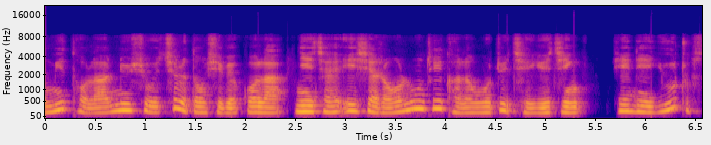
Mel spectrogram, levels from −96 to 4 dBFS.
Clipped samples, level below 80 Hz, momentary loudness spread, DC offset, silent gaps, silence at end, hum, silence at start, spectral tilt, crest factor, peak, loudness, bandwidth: under 0.1%; -66 dBFS; 5 LU; under 0.1%; none; 0 s; none; 0 s; -6.5 dB/octave; 16 dB; -8 dBFS; -23 LUFS; 8.8 kHz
